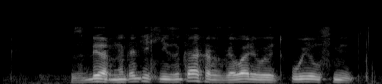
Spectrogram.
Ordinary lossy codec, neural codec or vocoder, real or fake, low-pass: MP3, 24 kbps; codec, 16 kHz, 4 kbps, FreqCodec, larger model; fake; 7.2 kHz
